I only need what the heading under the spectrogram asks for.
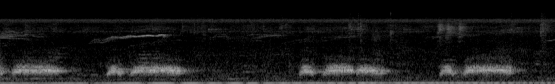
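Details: Decoy spotted dove giving four soft coo phrases, each a quick note leading into a longer hollow one, spaced over a few seconds, faint bird chirps in the background.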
